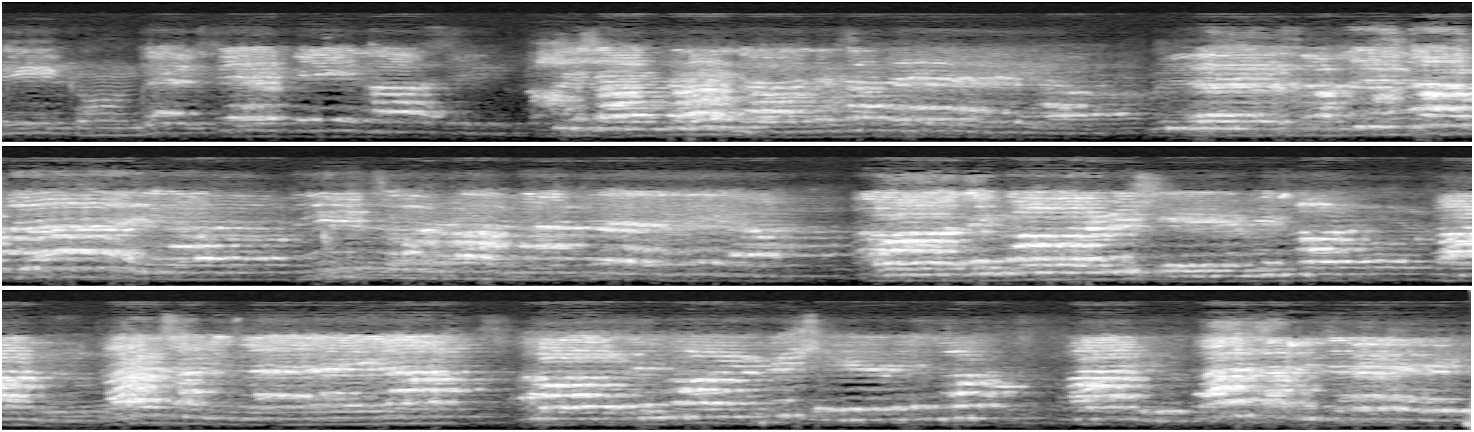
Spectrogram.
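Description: Boys' choir singing without accompaniment, in phrases with short breaks between them.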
